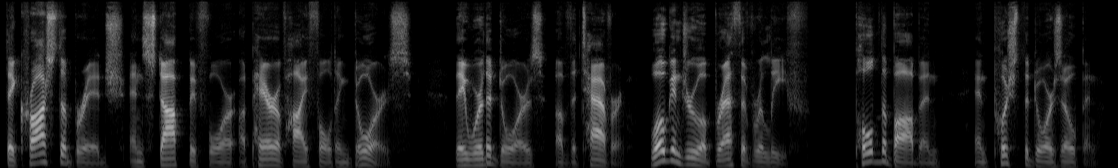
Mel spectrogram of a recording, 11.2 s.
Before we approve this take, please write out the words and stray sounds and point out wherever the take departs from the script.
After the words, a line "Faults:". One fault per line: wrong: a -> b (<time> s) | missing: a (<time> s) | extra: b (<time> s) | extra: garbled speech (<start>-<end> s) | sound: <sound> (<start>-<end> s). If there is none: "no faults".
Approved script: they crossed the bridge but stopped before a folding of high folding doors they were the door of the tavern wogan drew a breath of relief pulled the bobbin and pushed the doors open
they crossed the bridge and stopped before a pair of high folding doors they were the doors of the tavern wogan drew a breath of relief pulled the bobbin and pushed the doors open
Faults:
wrong: but -> and (1.3 s)
wrong: folding -> pair (2.4 s)
wrong: door -> doors (4.9 s)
